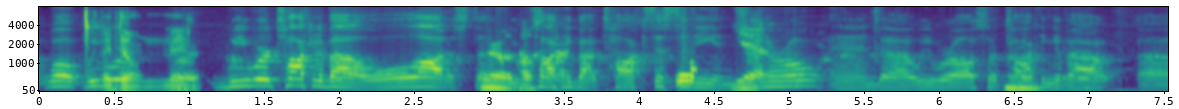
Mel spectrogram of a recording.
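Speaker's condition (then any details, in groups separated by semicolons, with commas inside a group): No condition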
